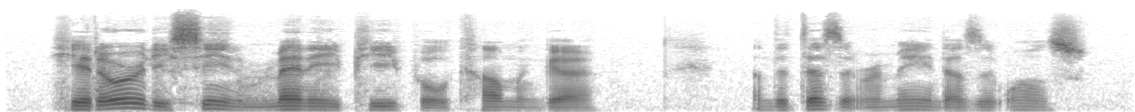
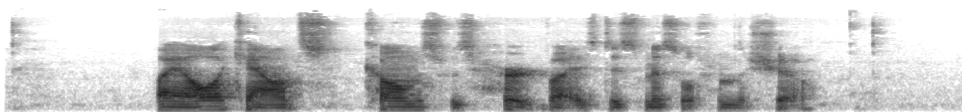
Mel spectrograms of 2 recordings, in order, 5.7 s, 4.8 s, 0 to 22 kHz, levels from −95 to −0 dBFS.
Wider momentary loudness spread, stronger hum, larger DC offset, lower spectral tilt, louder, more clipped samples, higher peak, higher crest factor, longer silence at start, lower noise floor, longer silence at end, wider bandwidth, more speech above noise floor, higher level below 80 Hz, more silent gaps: about the same, 14 LU vs 14 LU; neither; neither; second, -2.5 dB/octave vs -4.5 dB/octave; second, -37 LUFS vs -20 LUFS; neither; second, -16 dBFS vs 0 dBFS; about the same, 22 dB vs 20 dB; second, 0.25 s vs 0.8 s; about the same, -65 dBFS vs -67 dBFS; second, 0.25 s vs 0.75 s; about the same, 14.5 kHz vs 14 kHz; second, 27 dB vs 47 dB; second, -78 dBFS vs -66 dBFS; neither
